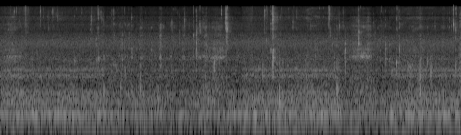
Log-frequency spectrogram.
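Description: A person chewing and biting a mouthful of chicken nachos with soggy chips, close to the microphone, with scattered small wet mouth clicks over a low steady hum.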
